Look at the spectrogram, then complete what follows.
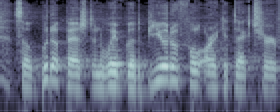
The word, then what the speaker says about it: Budapest: We are a NATO member, and the capital of Hungary is Budapest, as we correctly pronounce it, and not Budapest. So Budapest, and we've got beautiful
